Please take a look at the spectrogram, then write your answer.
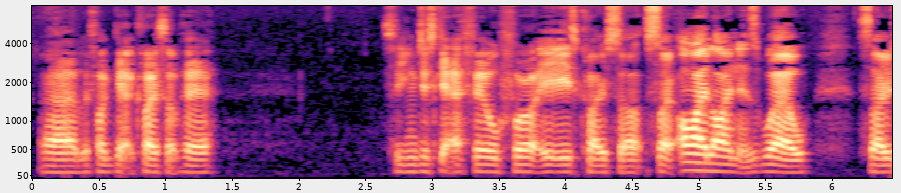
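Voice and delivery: talking behind face cage; speaking in football helmet. Real, not acted. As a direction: helmet padding around cheeks. Seen 0: Helmet with face cage worn from first frame after -1.0; not in R frames.

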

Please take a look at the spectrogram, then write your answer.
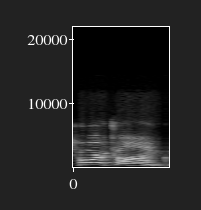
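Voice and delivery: high, loud announcing cry; loud, high and eager; excited cry. Acted. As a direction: call the class to the tour. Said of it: "cried Mister Budget".

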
